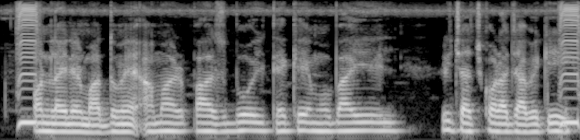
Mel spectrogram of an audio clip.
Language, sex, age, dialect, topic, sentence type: Bengali, female, 36-40, Northern/Varendri, banking, question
